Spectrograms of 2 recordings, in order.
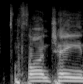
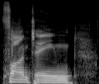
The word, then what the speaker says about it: Fontaine: That's just my thought because again, thinking about how methodical and how deliberate and meticulous Fontaine uh plans they mispronounced it in game. It's pronounced similar to the English word tune.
